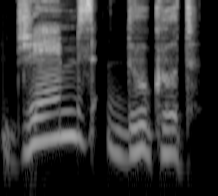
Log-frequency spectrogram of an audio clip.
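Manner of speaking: put-on slow, weighty French-accented name; Marie-Claude. A narrator's reading. Revealing who telephoned, slow French accent. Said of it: "Marie-Claude's accent".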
